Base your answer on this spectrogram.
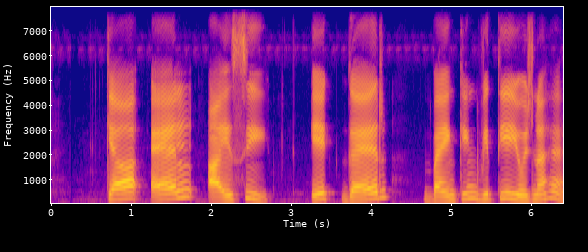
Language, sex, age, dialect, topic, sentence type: Hindi, female, 18-24, Awadhi Bundeli, banking, question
